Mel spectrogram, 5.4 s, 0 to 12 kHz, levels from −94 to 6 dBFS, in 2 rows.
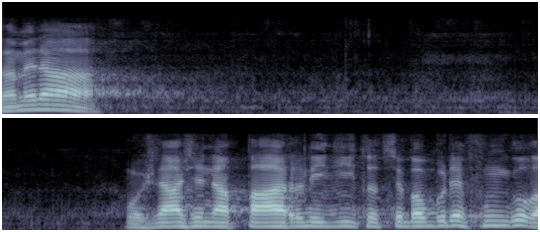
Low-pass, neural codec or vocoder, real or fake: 7.2 kHz; codec, 16 kHz, 4.8 kbps, FACodec; fake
